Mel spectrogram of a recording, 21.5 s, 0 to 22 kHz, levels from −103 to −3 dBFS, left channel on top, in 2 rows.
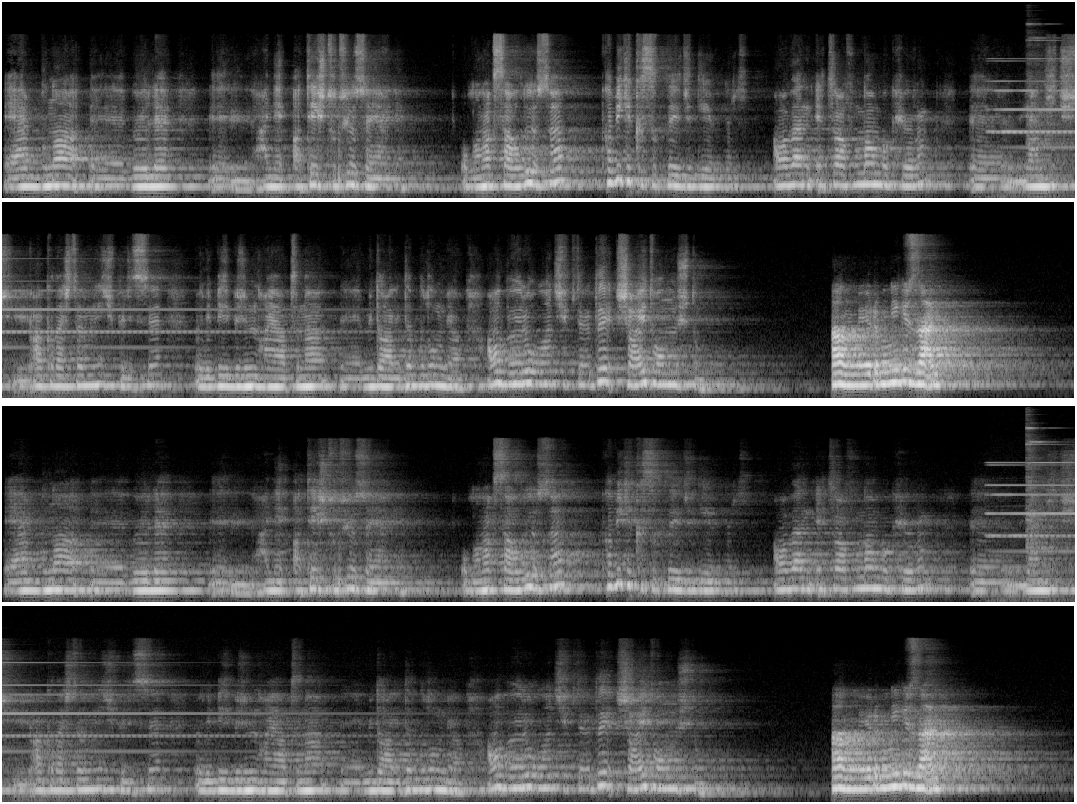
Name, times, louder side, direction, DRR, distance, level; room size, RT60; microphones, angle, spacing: voice 1, 0.0-4.1 4.6-5.7 6.0-7.4 7.7-9.3 9.7-17.8, left 2 dB, 55° left, 7 dB, 1.4 m, -29 dB
Telephone, 9.8-15.2, equal, 60° right, 5.9 m, -45 dB
voice 2, 19.0-20.1, left 2 dB, 40° left, 4 dB, 1.0 m, -20 dB
27.0 x 24.5 x 5.9 m, 2.2 s
head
